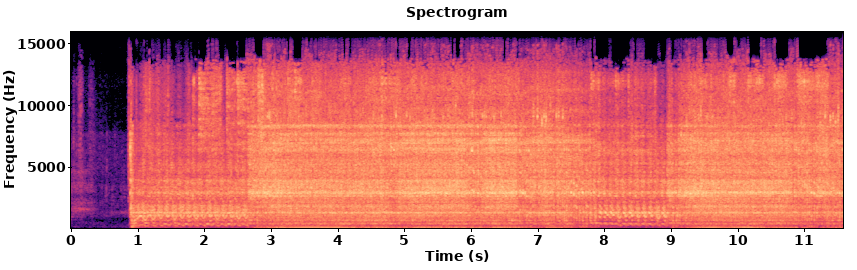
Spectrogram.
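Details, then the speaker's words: Barn-find BMW E9 3.0 CSi, first start in over 20 years: cranks and catches into an uneven, lumpy, surging run; owner later finds a jammed fuel injector likely behind poor starting, also suspects water-damaged ECUs under rear seat. "oh that's an ejector oh well that's why it wouldn't run CU it was jaed fire off it's probably where it wouldn't start"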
